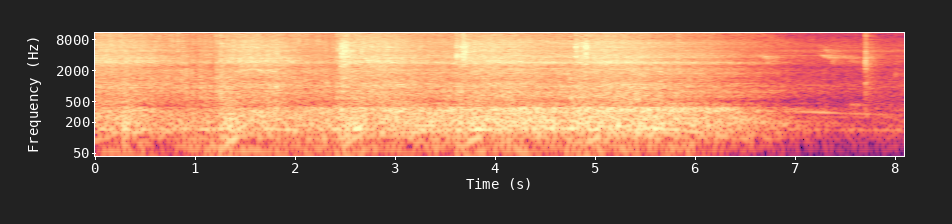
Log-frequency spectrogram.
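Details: Volvo S60 petrol engine idling roughly, surging up and down with a misfire stumble about every second, then dropping away; cause a loose throttle body.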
